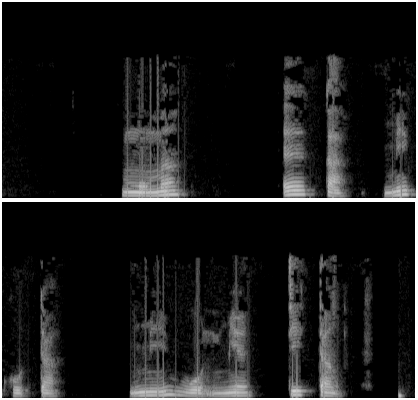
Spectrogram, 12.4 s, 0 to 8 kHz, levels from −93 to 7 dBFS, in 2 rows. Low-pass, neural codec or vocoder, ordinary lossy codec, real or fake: 7.2 kHz; none; MP3, 24 kbps; real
